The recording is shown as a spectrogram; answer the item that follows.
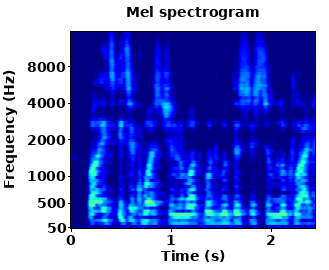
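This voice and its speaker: Speaking with a Czech accent, a man talks at a fairly high pitch. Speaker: game designer. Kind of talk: live Q&A stream. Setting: live stream. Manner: halting, many repetitions.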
